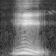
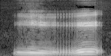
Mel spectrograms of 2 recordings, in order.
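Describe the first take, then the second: First: The pitch falls sharply from high to low. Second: The pitch dips low and then rises. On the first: "it's fourth tone, so it sounds like yu" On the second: "It's not fourth tone, it's yu. It's the third tone"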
